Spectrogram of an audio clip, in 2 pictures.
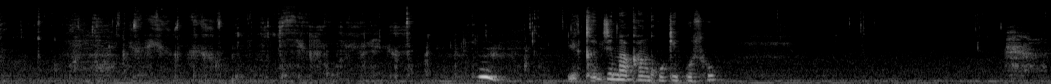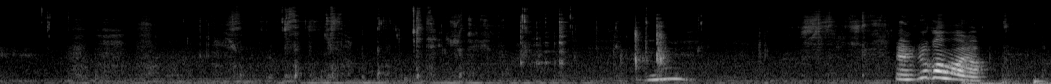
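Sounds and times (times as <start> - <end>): chewing with wet clicks: 0.0 - 5.7, 7.7 - 11.2, 12.3 - 18.8
person humming: 4.8 - 5.1, 17.0 - 17.5
breaths: 7.4 - 8.1, 11.2 - 12.2.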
